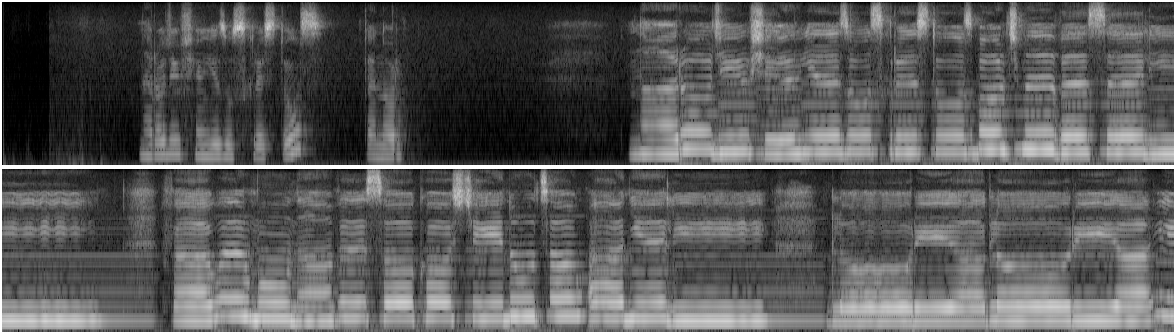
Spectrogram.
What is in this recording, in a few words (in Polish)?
Narodzil sie Jezus Chrystus tenor; Boze Narodzenie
